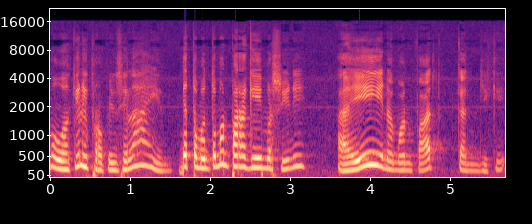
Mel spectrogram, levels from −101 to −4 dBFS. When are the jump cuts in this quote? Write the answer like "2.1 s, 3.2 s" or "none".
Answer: 1.6 s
